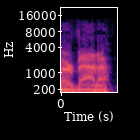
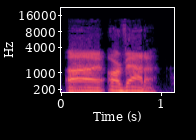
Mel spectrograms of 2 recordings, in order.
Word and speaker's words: Arvada: It's a sign if you're a local or not, how you pronounce Arvada. – There you go. Arvada.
